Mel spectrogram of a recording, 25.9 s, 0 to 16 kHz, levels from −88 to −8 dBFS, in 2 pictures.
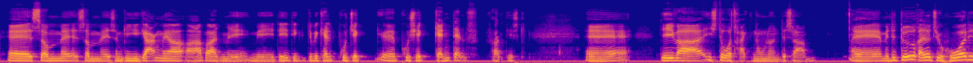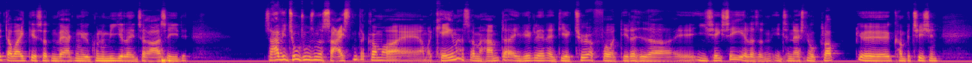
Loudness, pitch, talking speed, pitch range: -25 LUFS, 130 Hz, 175 wpm, 120-140 Hz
